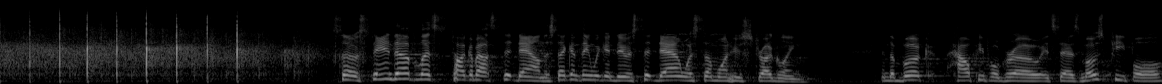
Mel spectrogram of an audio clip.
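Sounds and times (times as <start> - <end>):
audience applause: 0.0 - 3.3
speech: 3.4 - 8.2, 8.8 - 11.6.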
